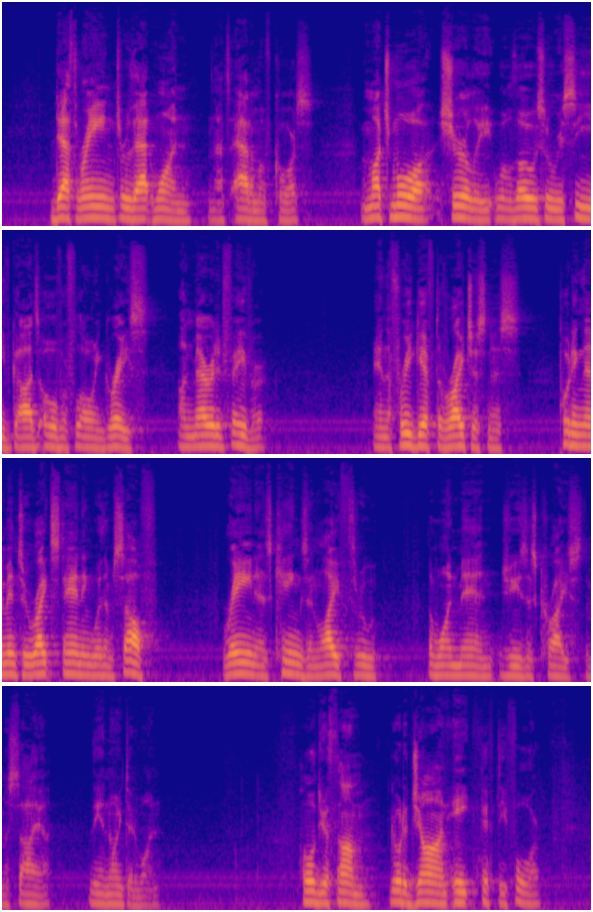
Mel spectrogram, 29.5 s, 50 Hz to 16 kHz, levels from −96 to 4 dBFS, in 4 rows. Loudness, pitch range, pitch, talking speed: -30 LUFS, 100-135 Hz, 125 Hz, 120 wpm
